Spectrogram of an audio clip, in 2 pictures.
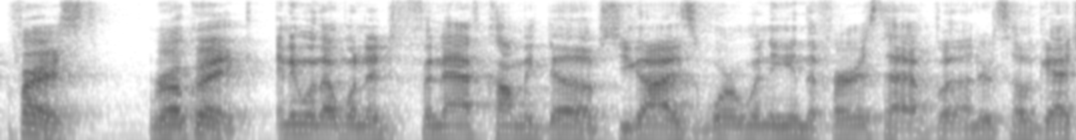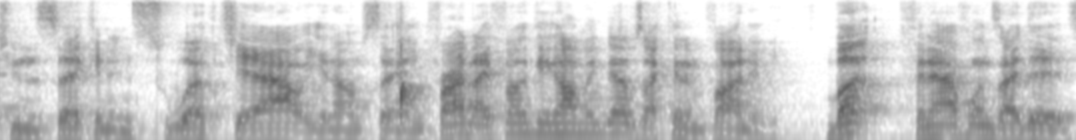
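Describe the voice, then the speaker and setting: A man's voice: mid-range voice, bright, forceful tone. A man hosting a reaction video in a casual, slangy, exclamatory way, often repeating his phrases. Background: music.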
